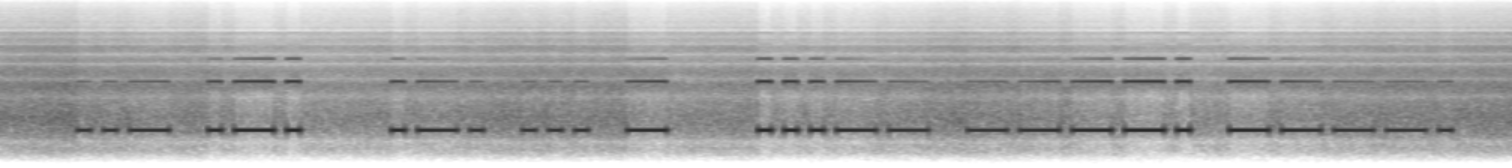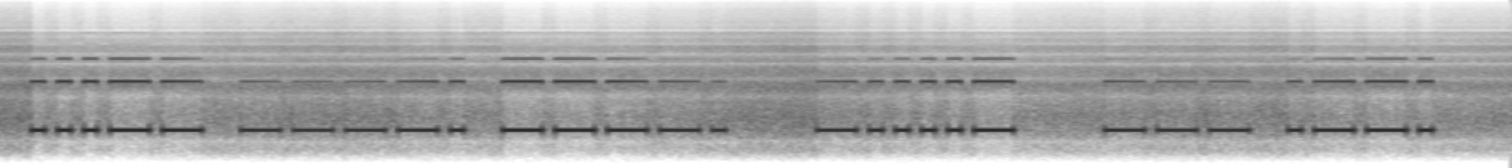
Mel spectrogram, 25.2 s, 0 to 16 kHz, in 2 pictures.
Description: Morse code, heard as a keyed tone, machine-sent, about 11 wpm, 840 Hz, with radio static and a narrow filter. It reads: UR RST 399 399 - OP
